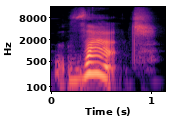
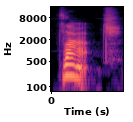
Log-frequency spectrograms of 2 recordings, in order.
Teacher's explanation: the final t can be missed off, but also the ah sound is a little bit wider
